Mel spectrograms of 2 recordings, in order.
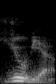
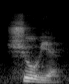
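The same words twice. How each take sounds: First: The double L sounds like a soft 'y'. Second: The double L sounds like 'sh'. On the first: This is how others on the continent say it. "it would be lluvia, which is a softer sound" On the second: This is the River Plate accent of Argentina and Uruguay. "for me, it sounds like a S H, sh"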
